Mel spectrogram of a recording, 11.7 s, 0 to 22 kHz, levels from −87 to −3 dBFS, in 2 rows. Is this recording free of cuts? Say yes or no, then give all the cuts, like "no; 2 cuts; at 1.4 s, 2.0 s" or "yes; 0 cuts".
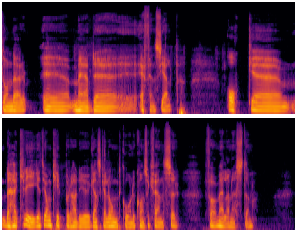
yes; 0 cuts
